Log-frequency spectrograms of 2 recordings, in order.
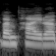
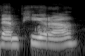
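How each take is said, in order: First: The name is pronounced the English way. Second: The name is pronounced the Finnish way. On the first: This is how other people say the name. "other people pronounce it Vampira" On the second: This is how Finns say the name. "we Finns"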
